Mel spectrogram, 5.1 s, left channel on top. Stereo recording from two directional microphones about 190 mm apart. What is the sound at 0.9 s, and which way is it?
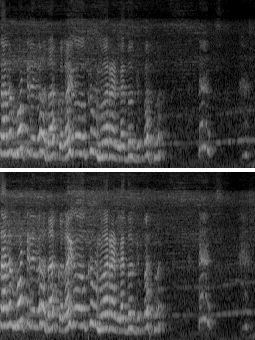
A woman's voice, 5° left (ahead or behind).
